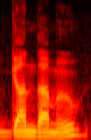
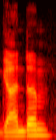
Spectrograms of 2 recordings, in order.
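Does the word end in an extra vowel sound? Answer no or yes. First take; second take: yes; no. First: The word ends with an added u vowel. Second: The word ends on the final m sound. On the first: "I think, is the correct way to pronounce it" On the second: "you can pronounce it Gundam just fine"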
